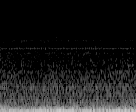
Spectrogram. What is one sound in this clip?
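A small plane's engine idles with a low, steady drone.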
